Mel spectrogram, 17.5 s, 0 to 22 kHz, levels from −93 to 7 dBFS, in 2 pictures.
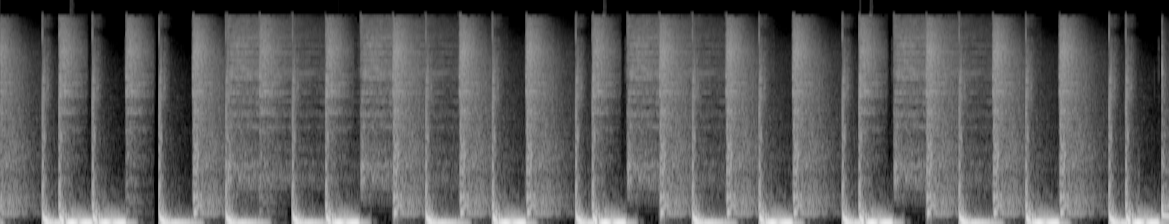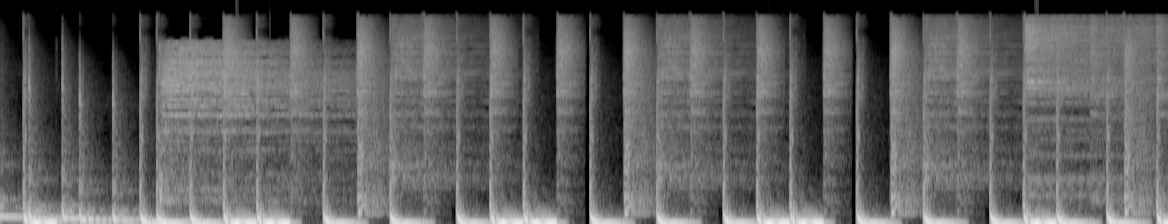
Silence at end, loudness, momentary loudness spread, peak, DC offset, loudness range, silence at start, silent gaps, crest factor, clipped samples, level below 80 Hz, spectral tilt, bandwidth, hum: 0 s; -15 LUFS; 7 LU; 0 dBFS; under 0.1%; 2 LU; 0 s; none; 12 dB; under 0.1%; -12 dBFS; -4.5 dB/octave; 16.5 kHz; none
